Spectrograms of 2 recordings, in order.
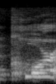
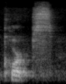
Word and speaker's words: Corps: Corps is a French word, so the P is silent. The Corps of Discovery. Some people do pronounce it Corpse of Discovery, but that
